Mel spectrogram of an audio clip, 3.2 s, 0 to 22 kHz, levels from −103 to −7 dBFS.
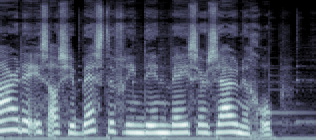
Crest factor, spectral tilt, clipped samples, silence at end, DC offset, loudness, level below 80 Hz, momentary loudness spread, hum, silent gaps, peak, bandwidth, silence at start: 14 dB; -5 dB/octave; under 0.1%; 0.4 s; under 0.1%; -19 LUFS; -44 dBFS; 7 LU; none; none; -4 dBFS; 19.5 kHz; 0 s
